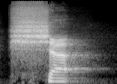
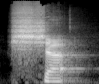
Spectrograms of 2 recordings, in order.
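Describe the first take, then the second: The two takes are said the same way.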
